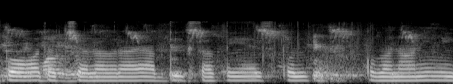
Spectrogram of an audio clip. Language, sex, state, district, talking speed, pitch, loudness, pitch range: Hindi, male, Bihar, Sitamarhi, 210 wpm, 185 Hz, -17 LUFS, 180-190 Hz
